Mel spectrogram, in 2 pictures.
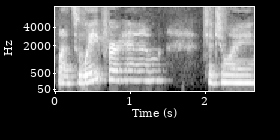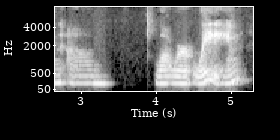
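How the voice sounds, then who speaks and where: A woman hosts a live online chat as a coach, her voice a little gravelly and fried at the edges. She rambles along casually with lots of ums and restarts, speaking into a desktop podcast mic at home. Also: a little high, slow pace, warm tone. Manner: chatty, rambling with fillers. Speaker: host and coach. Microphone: desktop podcast microphone.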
